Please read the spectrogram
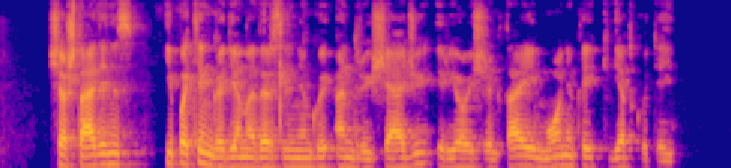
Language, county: Lithuanian, Kaunas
